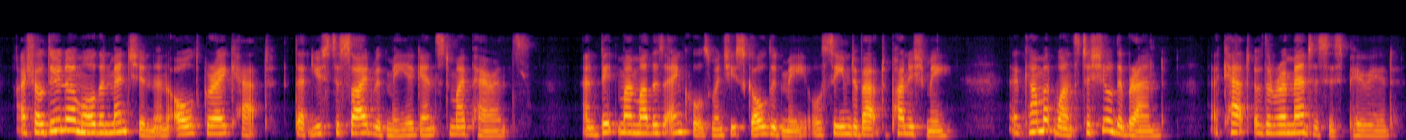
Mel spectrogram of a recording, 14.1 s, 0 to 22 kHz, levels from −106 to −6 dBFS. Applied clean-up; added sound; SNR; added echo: none; none; none; none.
